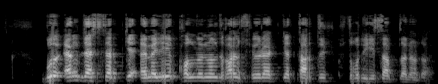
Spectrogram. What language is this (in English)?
Uyghur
